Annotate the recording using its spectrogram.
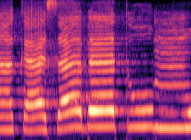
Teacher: ada mim sukun yang bertemu dengan huruf wow maka cara membacanya mim sukun ini dibunyikan dengan jelas bunyi am dan tidak ditahan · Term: izhar syafawi, idhar syafawi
